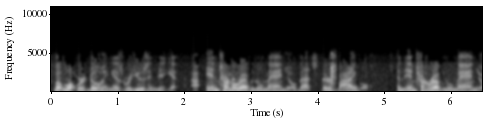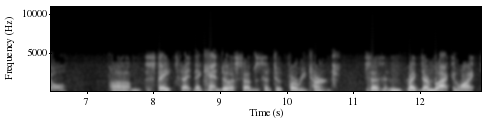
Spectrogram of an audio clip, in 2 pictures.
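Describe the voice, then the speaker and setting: A man's voice: mid-range voice, normal speed, slight background noise. A man hosting a conference call, talking in a rambling, self-correcting way, often saying "see?" and "um". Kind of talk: casual explanatory talk. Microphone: phone line. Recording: muffled phone-call audio.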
